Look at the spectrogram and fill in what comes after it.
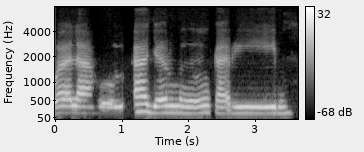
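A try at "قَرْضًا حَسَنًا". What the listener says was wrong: Tapi di sini idharnya jangan ditahan ya, Makci ya. Ya, qardan idhar. Jangan ditahan.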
